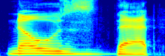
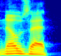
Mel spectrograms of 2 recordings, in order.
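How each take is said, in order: First: The phrase is said slowly and clearly. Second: The phrase is said quickly and run together. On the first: "I'll go slowly" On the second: "then faster and faster"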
